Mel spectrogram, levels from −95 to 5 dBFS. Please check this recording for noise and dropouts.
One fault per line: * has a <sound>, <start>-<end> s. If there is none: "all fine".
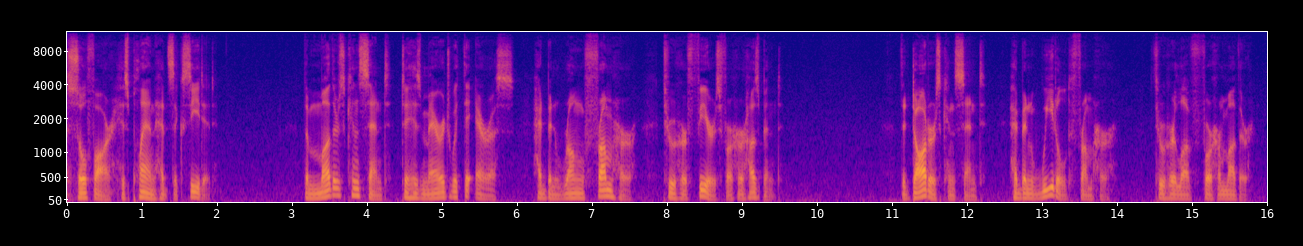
all fine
